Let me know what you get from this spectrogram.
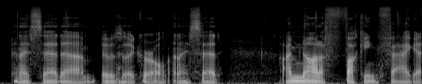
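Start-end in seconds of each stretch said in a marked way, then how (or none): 2.8-4.2 put-on tearful, aggressive voice, lower and quieter. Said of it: "with tears in my eyes, starting to cry".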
